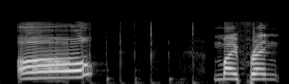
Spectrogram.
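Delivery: loud, moved outburst, overcome with feeling. Thanking a friend after the stream notification finally works, getting emotional. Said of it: "Sorry, emotional. I'm getting it emotional".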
